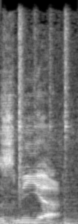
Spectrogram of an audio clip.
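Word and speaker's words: змея: Russian zmiya.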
